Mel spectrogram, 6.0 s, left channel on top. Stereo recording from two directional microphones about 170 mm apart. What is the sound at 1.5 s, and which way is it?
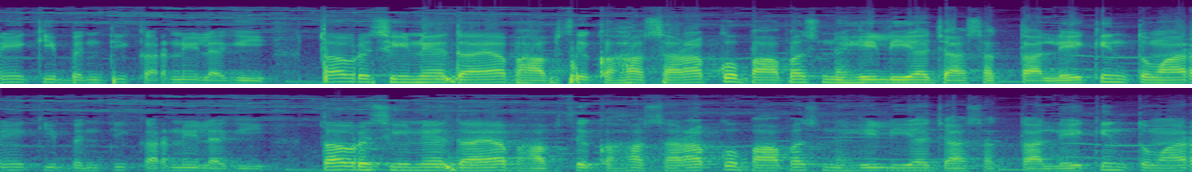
Speech, 55° left (ahead or behind).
